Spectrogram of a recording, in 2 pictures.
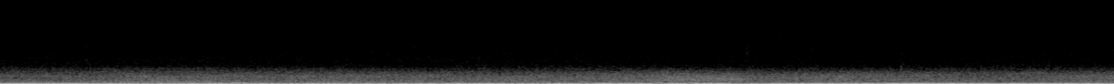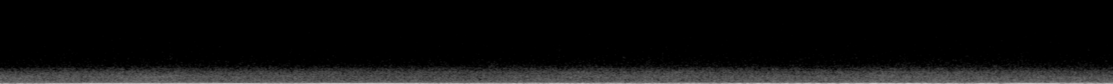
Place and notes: inside of a cabin of a huge spider like construction crane - winds, rustling of leaves, cables, birds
